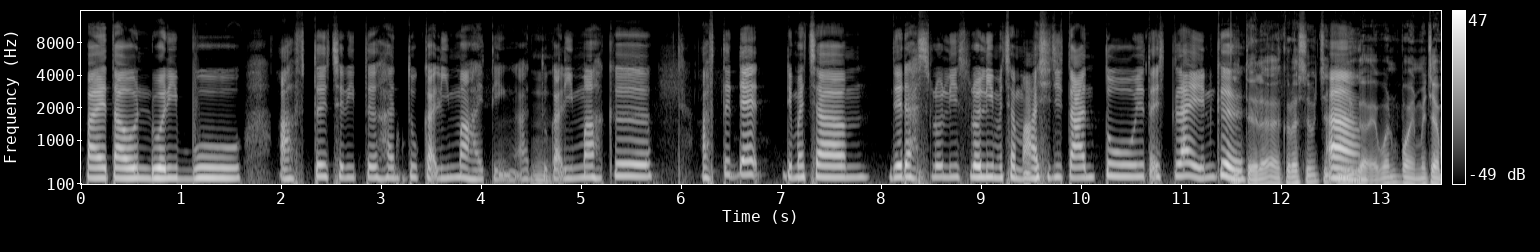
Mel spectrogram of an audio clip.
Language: Malay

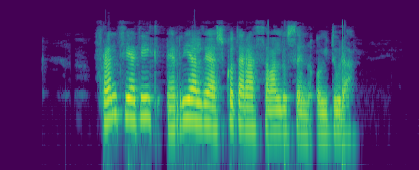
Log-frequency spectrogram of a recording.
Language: Basque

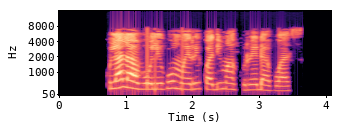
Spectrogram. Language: Taita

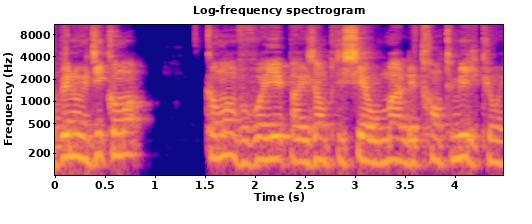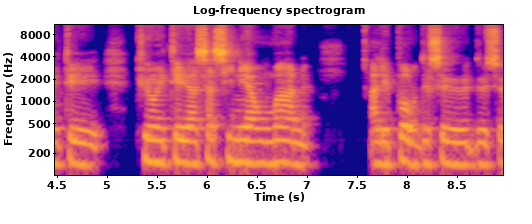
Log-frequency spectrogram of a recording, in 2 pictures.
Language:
French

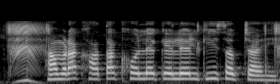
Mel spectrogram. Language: Maithili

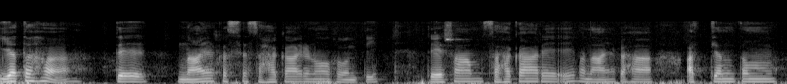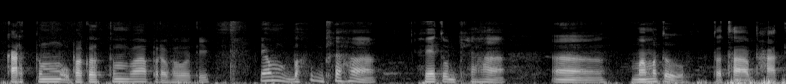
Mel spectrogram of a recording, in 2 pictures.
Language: Sanskrit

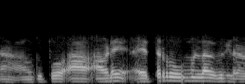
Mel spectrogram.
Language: Malayalam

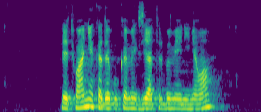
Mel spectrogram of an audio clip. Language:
Central Kurdish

